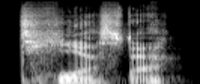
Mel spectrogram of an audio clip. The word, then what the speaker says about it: tirsdag: Let's go through each one of them and pronounce them very slowly. First up is mandag, mandag. Tirsdag, tirsdag.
